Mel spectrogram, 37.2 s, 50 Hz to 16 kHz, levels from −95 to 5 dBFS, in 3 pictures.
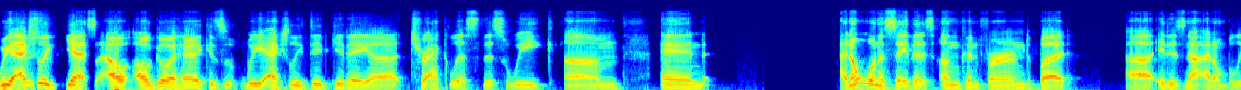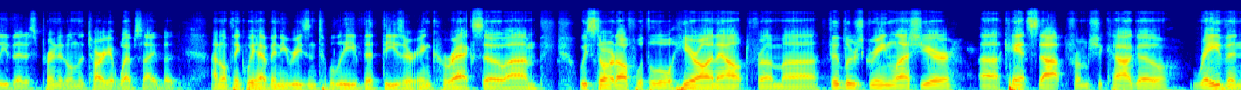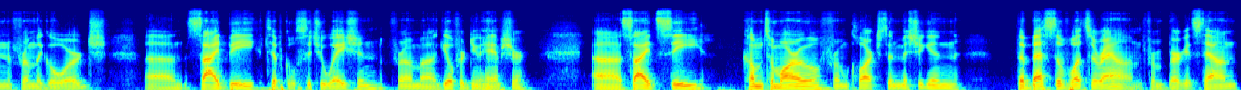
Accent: American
